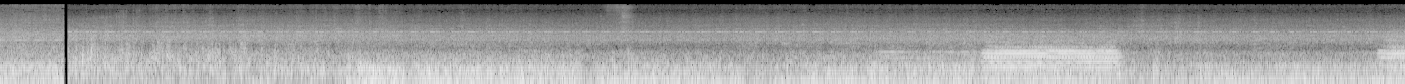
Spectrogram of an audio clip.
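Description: Freight train of tank cars and gondolas rolling past with a steady rumble and wheel noise. About two-thirds of the way in a diesel locomotive horn sounds, a softer note and then a loud chord held for about three seconds, and it sounds again near the end.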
